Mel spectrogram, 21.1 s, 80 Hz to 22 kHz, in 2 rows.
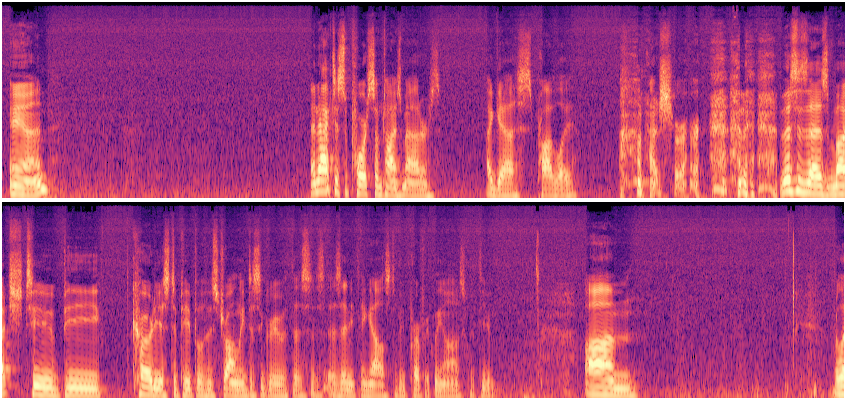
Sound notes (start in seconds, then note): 7.8 laughing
